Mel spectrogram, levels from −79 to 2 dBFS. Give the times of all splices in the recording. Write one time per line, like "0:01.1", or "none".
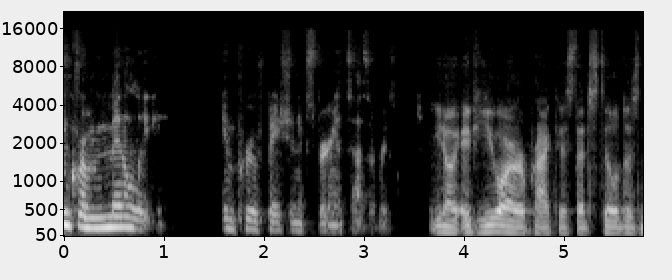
0:03.7

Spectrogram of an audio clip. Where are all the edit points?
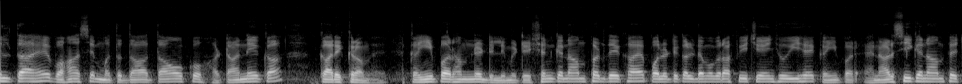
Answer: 0:04.0

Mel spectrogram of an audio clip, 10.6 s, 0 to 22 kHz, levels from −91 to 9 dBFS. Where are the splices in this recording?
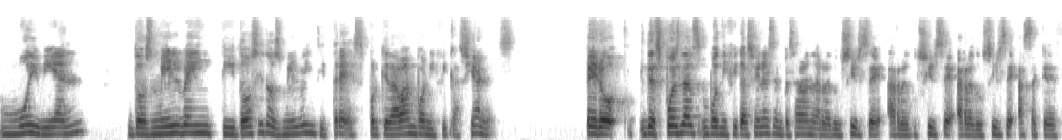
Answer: none

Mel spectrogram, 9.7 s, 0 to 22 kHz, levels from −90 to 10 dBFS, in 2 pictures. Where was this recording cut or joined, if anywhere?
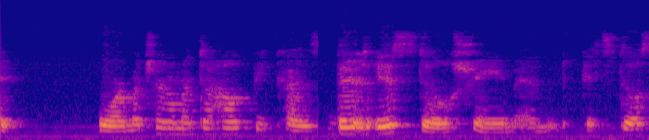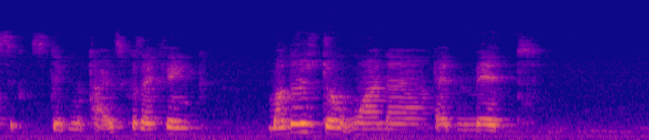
0:02.4
0:08.0

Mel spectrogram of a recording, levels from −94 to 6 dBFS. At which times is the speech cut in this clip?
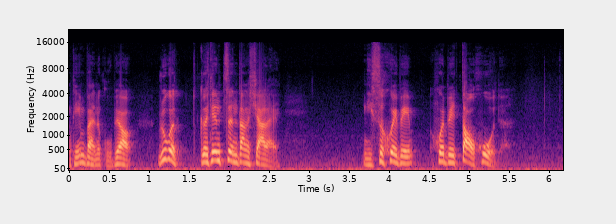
none

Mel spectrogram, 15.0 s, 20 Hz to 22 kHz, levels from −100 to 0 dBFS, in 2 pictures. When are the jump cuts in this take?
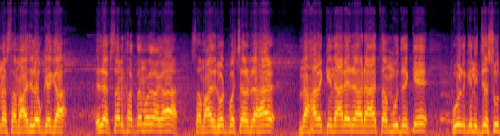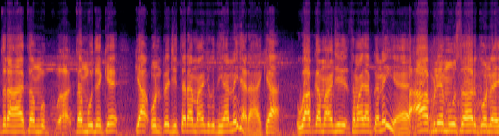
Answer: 0:13.7

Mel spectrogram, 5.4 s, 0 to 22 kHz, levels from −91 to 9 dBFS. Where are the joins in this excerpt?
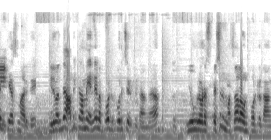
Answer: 0:03.5

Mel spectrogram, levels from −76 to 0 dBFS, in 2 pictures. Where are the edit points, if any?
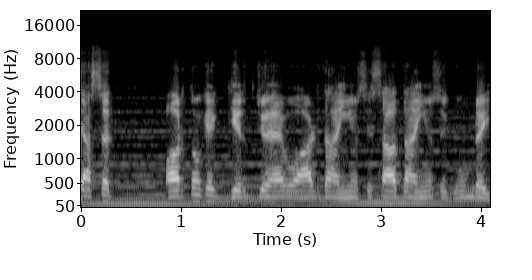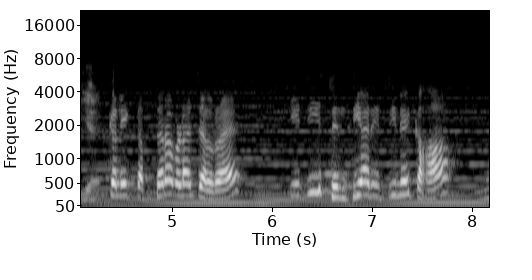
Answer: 0:04.3

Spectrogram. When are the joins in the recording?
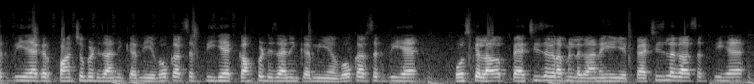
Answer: none

